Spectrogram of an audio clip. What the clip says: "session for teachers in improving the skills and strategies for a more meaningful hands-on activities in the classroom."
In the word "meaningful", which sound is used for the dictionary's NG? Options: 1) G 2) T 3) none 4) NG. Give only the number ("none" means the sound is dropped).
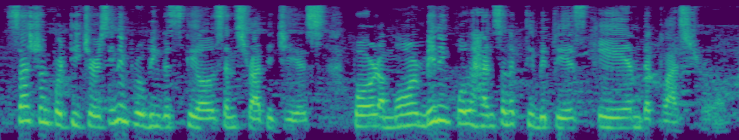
4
